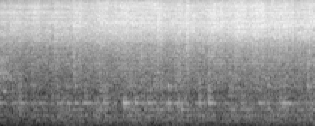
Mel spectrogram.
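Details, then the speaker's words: Pressure canner (dial gauge) after processing time, heat turned off: soft steady hiss with no rattle or sputter, steam easing off as things calm inside; normal cool-down, left to return to zero pressure naturally. "can hear things start to calm down inside your canner and we're gonna let it go until the canner returns to zero pressure naturally"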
